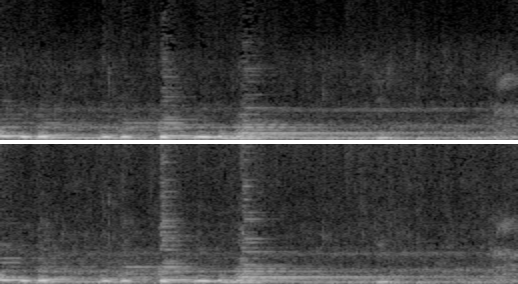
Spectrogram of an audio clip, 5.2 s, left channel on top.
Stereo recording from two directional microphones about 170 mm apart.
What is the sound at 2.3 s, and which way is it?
Music, 30° right (ahead or behind).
